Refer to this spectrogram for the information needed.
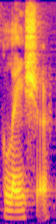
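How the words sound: It is said with an American accent. "in American English this can also be pronounced glacier"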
